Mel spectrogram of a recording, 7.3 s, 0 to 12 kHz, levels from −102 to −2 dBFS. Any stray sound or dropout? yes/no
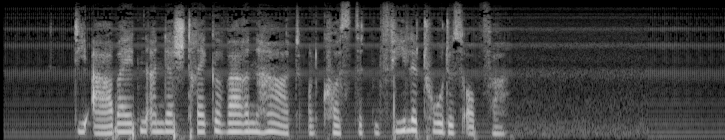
no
